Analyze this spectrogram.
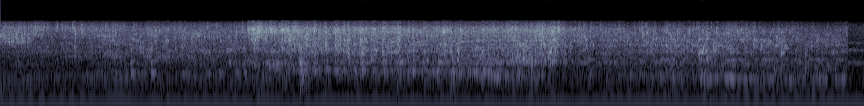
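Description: Water pouring and splashing as the salty soaking water is drained off cut herring pieces, heaviest through the middle.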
